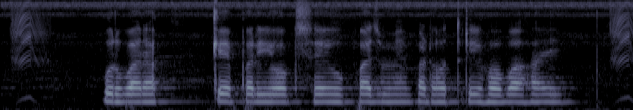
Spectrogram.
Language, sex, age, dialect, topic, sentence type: Magahi, male, 18-24, Central/Standard, banking, statement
